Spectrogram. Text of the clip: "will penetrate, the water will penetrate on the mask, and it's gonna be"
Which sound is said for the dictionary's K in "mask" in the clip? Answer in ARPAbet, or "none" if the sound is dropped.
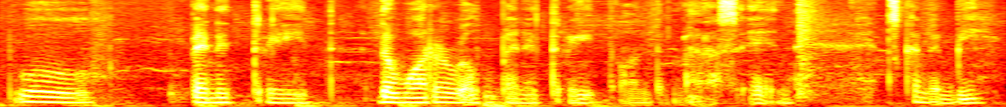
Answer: none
